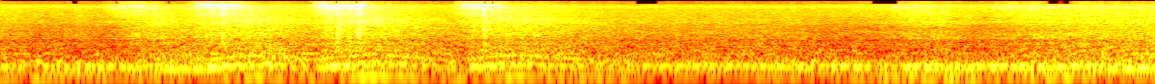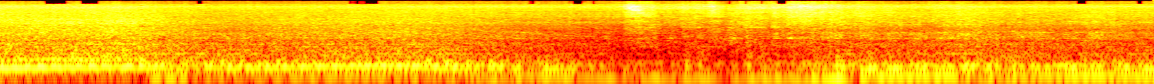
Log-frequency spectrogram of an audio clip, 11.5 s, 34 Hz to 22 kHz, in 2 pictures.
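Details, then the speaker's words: 1977 Chevy C10 Cheyenne 350 V8 Quadrajet 4-barrel, cold with no choke hooked up, after new spark plug wires: rough idle, running on all cylinders but popping through the carburetor; unchanged carburetor or its base gasket suspected. "but it sounds like it's running on all of them but it's still popping a little through the carburetor"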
